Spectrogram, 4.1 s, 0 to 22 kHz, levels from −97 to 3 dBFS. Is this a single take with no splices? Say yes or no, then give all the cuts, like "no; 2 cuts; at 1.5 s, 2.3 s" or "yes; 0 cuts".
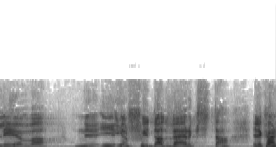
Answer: no; 1 cut; at 1.7 s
